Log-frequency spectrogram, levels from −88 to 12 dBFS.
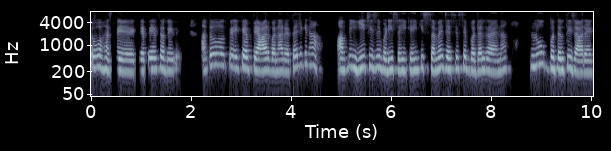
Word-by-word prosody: तो 255 Hz, -, +3 dB
वो 265 Hz, 0 st, +2 dB
हँसते 220 Hz, +1 st, -1 dB
हैं, 200 Hz, -1 st, -1 dB
कहते 210 Hz, +3 st, 0 dB
हैं 230 Hz, -, +3 dB
ऐसा 235 Hz, 0 st, +1 dB
दे 215 Hz, -1 st, -2 dB
दे। -, -, -10 dB, 0.4 s
हाँ, -, -, -2 dB
तो 300 Hz, +3 st, 0 dB
क -, -, -1 dB
एक 245 Hz, -1 st, 0 dB
है 245 Hz, -, +6 dB
प्यार 215 Hz, -1 st, +5 dB
बना 210 Hz, 0 st, 0 dB
रहता 200 Hz, +3 st, -1 dB
है 265 Hz, -, +3 dB
लेकिन 300 Hz, 0 st, -7 dB
हाँ, 280 Hz, -5 st, -2 dB, 0.4 s
आपने 230 Hz, +4 st, +1 dB
ये 245 Hz, +1 st, +2 dB
चीज़ें 260 Hz, -1 st, -2 dB
बड़ी 220 Hz, 0 st, +2 dB
सही 215 Hz, -2 st, -1 dB
कहीं 220 Hz, +1 st, -1 dB
कि 255 Hz, -, -4 dB
समय 240 Hz, +1 st, 0 dB
जैसे-जैसे 240 Hz, +1 st, +1 dB
बदल 210 Hz, +1 st, +1 dB
रहा 215 Hz, -1 st, +1 dB
है 195 Hz, -, -5 dB
ना, 215 Hz, +3 st, -6 dB, 0.5 s
लोग 290 Hz, +1 st, -3 dB
बदलते 235 Hz, 0 st, +3 dB
जा 200 Hz, -3 st, +4 dB
रहे 195 Hz, 0 st, 0 dB
हैं। 195 Hz, 0 st, -5 dB
230 Hz, 225 wpm, -24 LUFS, 210-255 Hz, 0.5 s, है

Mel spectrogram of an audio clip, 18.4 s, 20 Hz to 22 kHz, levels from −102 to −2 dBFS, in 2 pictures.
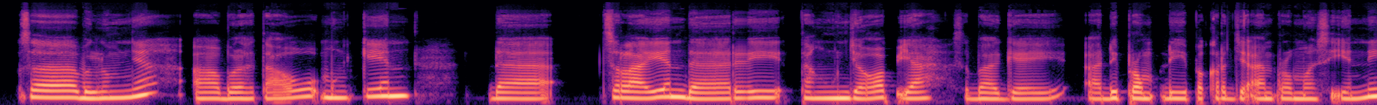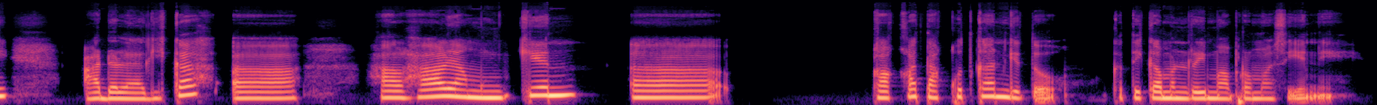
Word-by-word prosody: sebelumnya, 230 Hz, +2 st, +3 dB, 0.2 s
eee, 200 Hz, 0 st, -2 dB
boleh 200 Hz, 0 st, -1 dB
tahu 255 Hz, +3 st, -2 dB
mungkin 265 Hz, +5 st, +3 dB, 0.5 s
da 195 Hz, -1 st, -2 dB, 0.3 s
selain 225 Hz, +2 st, +2 dB
dari 215 Hz, +2 st, 0 dB
tanggung 210 Hz, -1 st, +3 dB
jawab 210 Hz, +2 st, -1 dB
yah, 205 Hz, +1 st, -2 dB, 0.2 s
sebagai, 190 Hz, +3 st, -4 dB
eee, 200 Hz, -1 st, -8 dB
di 210 Hz, +2 st, +2 dB
prom 205 Hz, -1 st, +2 dB
di 200 Hz, -1 st, 0 dB
pekerjaan 195 Hz, -1 st, -4 dB
promosi 195 Hz, 0 st, -3 dB
ini, 260 Hz, +7 st, +3 dB, 0.5 s
ada 200 Hz, +1 st, +1 dB
lagi 195 Hz, 0 st, -2 dB
kah, 315 Hz, +4 st, 0 dB, 0.2 s
eee, 210 Hz, +1 st, -1 dB, 0.6 s
hal-hal 225 Hz, +3 st, +2 dB
yang 250 Hz, -, +5 dB
mungkin, 295 Hz, +7 st, +5 dB, 0.4 s
eee, 230 Hz, 0 st, +1 dB, 1.0 s
Kakak 230 Hz, +4 st, -1 dB
takutkan 250 Hz, +3 st, 0 dB
gitu? 220 Hz, -2 st, -3 dB, 0.4 s
Ketika 210 Hz, -1 st, -1 dB
menerima 205 Hz, -1 st, +2 dB
promosi 195 Hz, +1 st, -4 dB
ini? 275 Hz, +3 st, -9 dB
215 Hz, 110 wpm, -21 LUFS, 200-235 Hz, 1.0 s, yang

